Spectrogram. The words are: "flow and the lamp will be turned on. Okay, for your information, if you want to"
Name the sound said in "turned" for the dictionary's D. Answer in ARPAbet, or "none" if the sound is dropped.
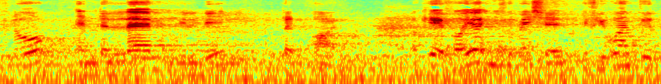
none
